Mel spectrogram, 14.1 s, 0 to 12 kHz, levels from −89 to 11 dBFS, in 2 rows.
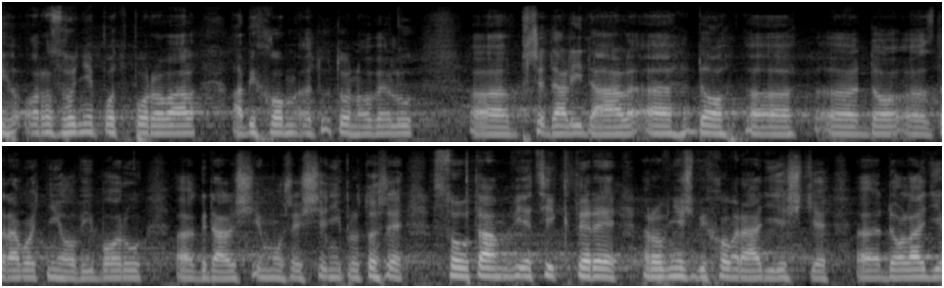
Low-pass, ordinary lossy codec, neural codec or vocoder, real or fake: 10.8 kHz; AAC, 64 kbps; vocoder, 48 kHz, 128 mel bands, Vocos; fake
